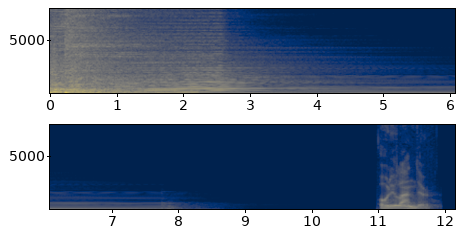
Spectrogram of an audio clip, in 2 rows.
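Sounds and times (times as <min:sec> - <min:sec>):
big epic music: 0:00.0 - 0:07.3.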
